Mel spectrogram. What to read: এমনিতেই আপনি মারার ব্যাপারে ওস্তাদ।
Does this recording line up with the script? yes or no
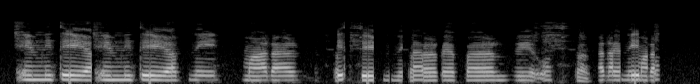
no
